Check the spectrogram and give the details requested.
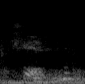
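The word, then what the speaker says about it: Qin: Um, out of those seven states, there is one, and I know it's spelled with a Q, but it's pronounced Chin, which is where we get the name China from.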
